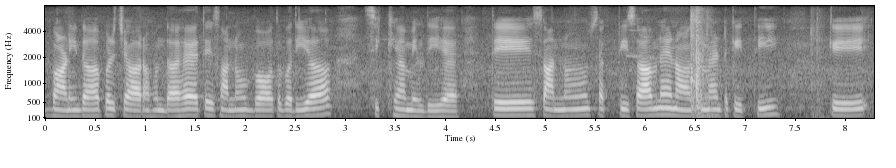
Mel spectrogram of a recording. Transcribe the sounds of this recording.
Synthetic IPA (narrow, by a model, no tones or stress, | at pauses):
baːɽ̃iːd̪aːpɾət͡ʃaːɾɦʊ̃nd̪aːɦɛːt̪eːsaːnũːbɔːt̪ʋəd̪ijaː | sɪkʰːjaːmɪld̪iːɦɛː | t̪eːsaːnũːsɛːk̚ʈiːsaːbneːənãːnsmɛ̃ːɳʈkiːt̪iː | kɪ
